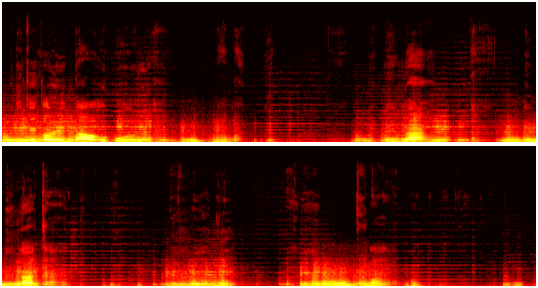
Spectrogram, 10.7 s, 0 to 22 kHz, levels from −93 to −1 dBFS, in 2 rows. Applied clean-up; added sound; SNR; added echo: neural mask model RNNoise.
